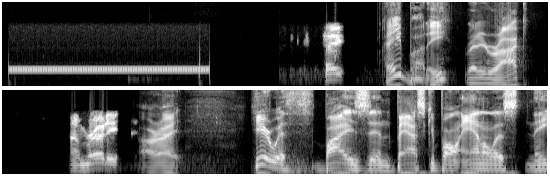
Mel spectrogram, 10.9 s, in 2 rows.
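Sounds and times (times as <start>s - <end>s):
telephone call connecting tone: 0.0s - 2.1s
speech: 3.2s - 5.3s, 6.1s - 10.9s.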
